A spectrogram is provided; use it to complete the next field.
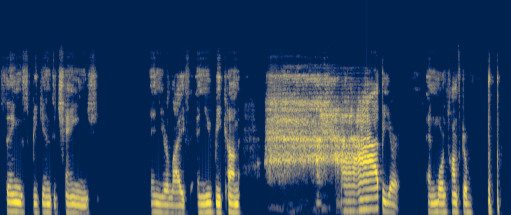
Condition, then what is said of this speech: Stuttering. Like I have a hard time ordering in restaurants and like talking on the phone and, you know, talking to somebody I don't know.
